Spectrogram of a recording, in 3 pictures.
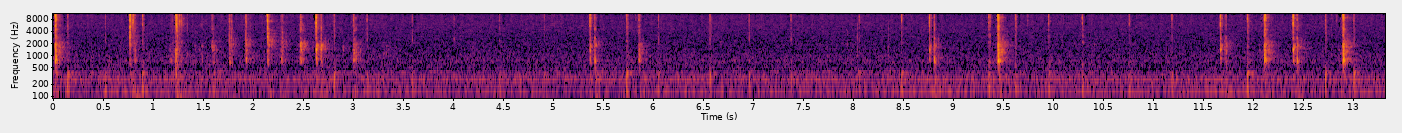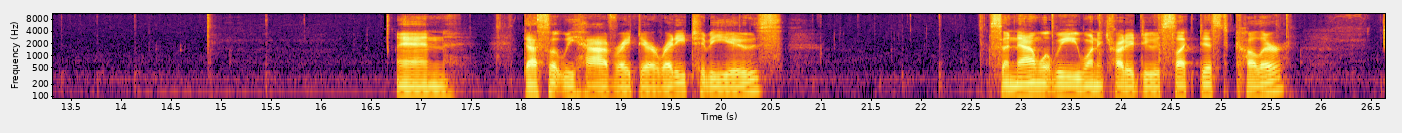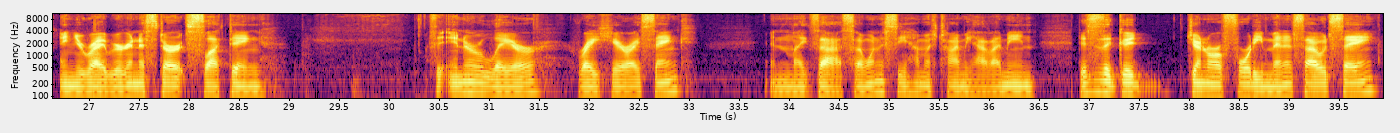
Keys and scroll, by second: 1.7 ctrl+z, 39.1 alt+space.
